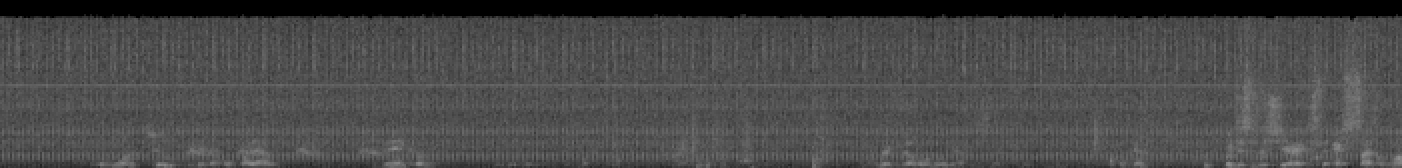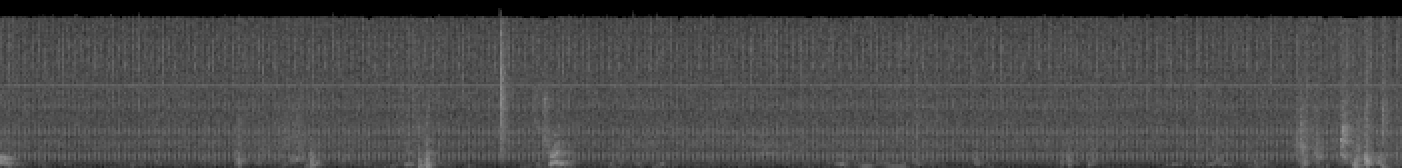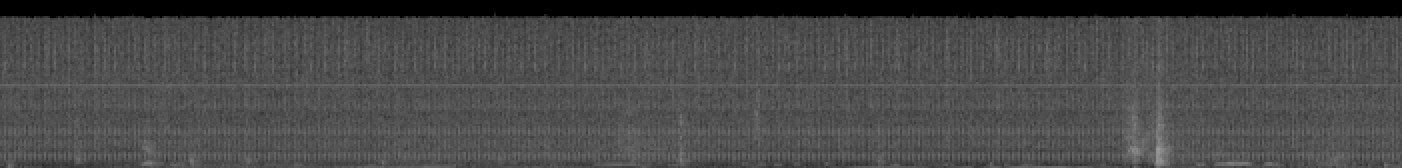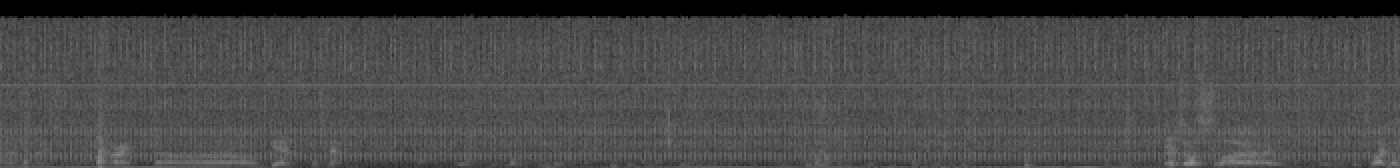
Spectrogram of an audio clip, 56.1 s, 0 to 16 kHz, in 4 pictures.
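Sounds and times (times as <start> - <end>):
steady hiss: 0.0 - 56.0
quiet low talk: 33.8 - 45.6.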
